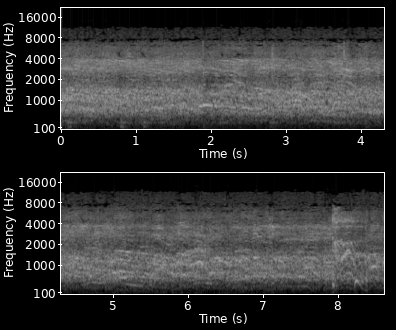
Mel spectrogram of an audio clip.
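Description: A man speaks passionately into a microphone, heard through a loudspeaker with echo.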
